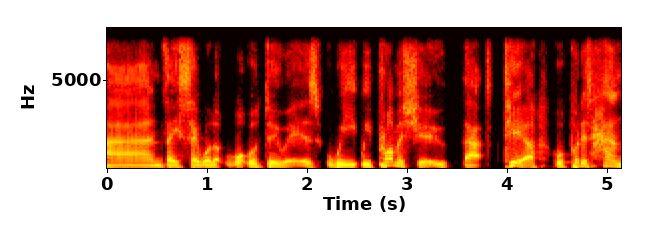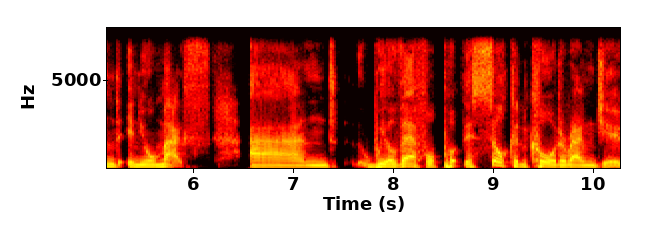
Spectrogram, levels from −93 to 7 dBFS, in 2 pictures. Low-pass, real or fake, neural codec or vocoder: 7.2 kHz; real; none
